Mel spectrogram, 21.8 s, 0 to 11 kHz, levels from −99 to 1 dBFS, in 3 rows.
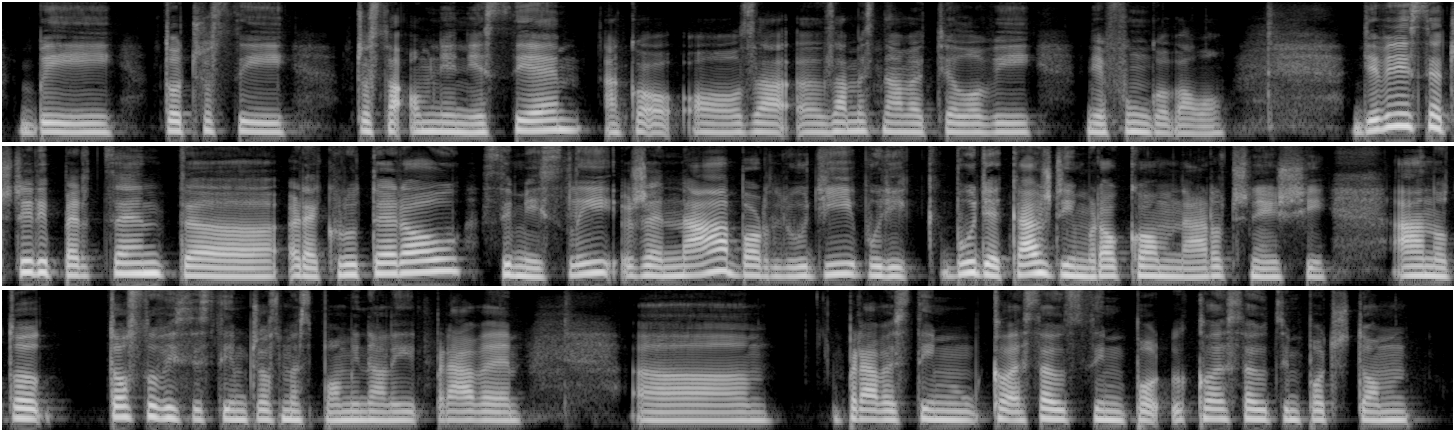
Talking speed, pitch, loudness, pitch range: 115 wpm, 170 Hz, -24 LUFS, 160-190 Hz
